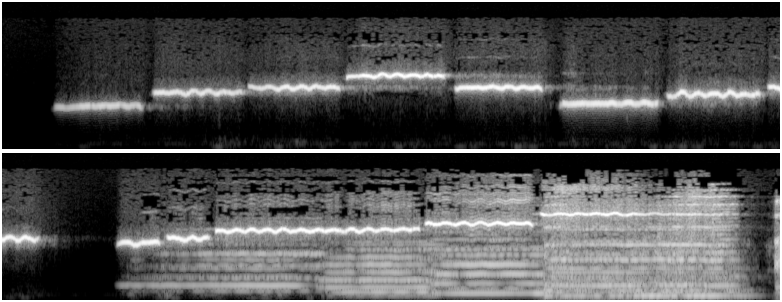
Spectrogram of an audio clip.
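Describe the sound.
A lone whistled theme tune of clear, pure notes stepping up and down in a slow melody, then after a short pause a loud, fuller orchestral swell of sustained notes climbing higher.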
